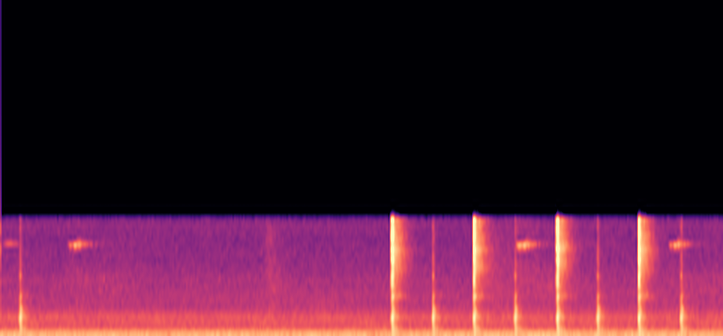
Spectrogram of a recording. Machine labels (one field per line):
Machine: valve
